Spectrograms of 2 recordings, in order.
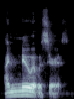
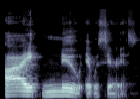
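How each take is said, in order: First: Said in the usual way. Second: Slow, drawn-out "I knew it was serious"; grave emphasis. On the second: Retold or imitated. Storyteller dwelling on a friend's grave news, slow emphasis. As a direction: stretch "I knew" out slowly and gravely. Gravely repeats the point for effect.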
